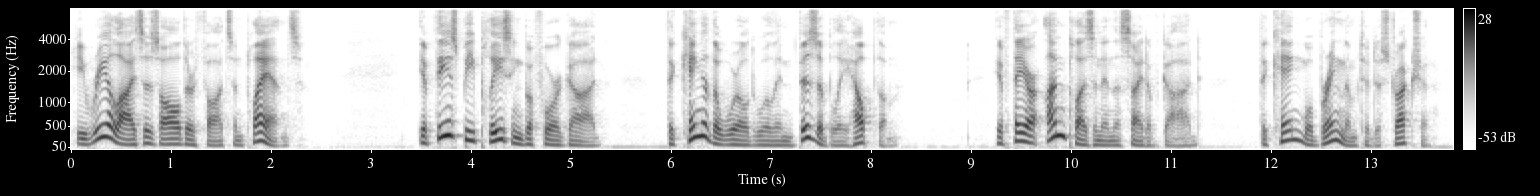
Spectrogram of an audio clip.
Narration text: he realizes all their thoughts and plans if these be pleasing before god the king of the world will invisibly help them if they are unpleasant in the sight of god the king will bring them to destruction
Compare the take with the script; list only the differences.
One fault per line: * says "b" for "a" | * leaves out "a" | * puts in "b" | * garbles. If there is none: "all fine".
all fine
